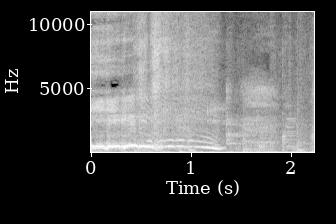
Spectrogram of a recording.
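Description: Young girls laughing, a high wavering laugh for about the first second and a half, over background music.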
